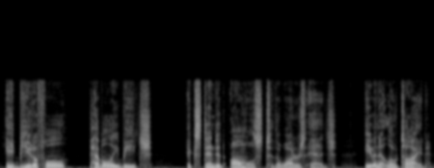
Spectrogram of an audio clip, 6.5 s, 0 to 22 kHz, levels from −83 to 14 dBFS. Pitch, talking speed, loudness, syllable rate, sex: 130 Hz, 130 wpm, -18 LUFS, 4.6 syllables/s, male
